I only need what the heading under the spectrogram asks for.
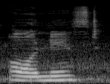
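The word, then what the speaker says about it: honest: अब कुछ ऐसे वर्ड्स होते हैं जो स्टार्ट तो एच से होंगे मगर उनमें आवाज एच की नहीं आती, जैसे कि ऑनेस्ट।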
